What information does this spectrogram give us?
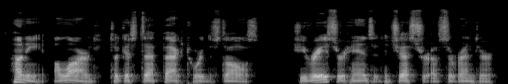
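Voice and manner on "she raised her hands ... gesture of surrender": plain reading voice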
